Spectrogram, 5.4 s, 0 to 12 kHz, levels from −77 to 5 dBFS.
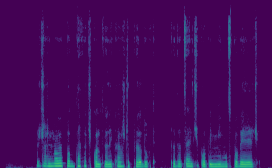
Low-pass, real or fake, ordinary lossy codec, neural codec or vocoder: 10.8 kHz; fake; Opus, 24 kbps; codec, 32 kHz, 1.9 kbps, SNAC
